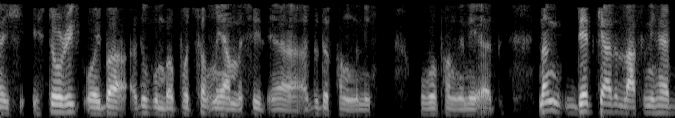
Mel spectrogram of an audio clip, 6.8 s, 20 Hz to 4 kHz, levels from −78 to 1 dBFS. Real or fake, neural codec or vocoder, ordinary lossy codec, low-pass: fake; vocoder, 44.1 kHz, 128 mel bands every 512 samples, BigVGAN v2; MP3, 24 kbps; 3.6 kHz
